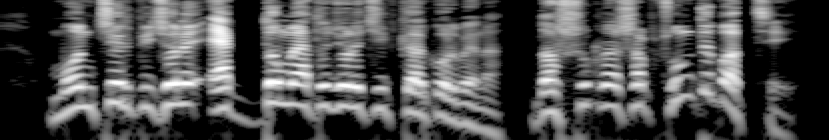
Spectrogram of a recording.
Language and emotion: Bengali, angry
